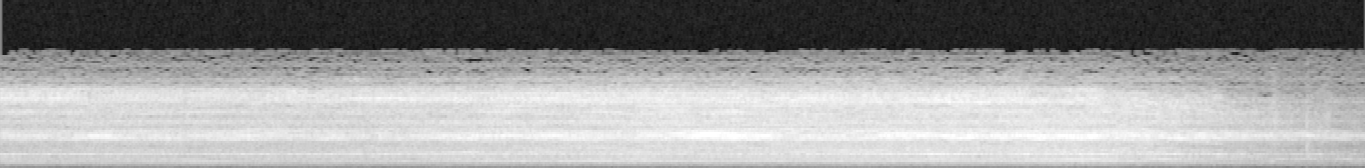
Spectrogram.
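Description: An automotive alternator converted into a DC motor and driven by a speed controller spins steadily with a sustained whine and layered humming tones, continuous and fairly loud throughout.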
